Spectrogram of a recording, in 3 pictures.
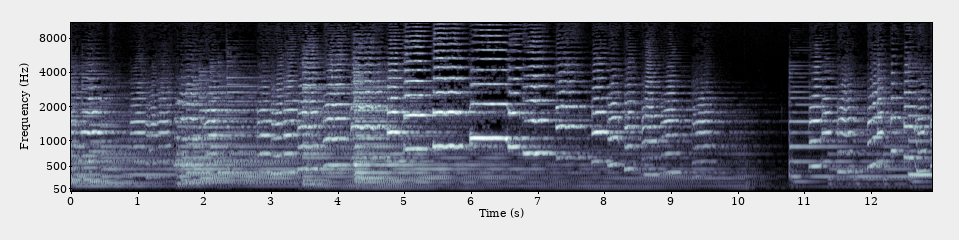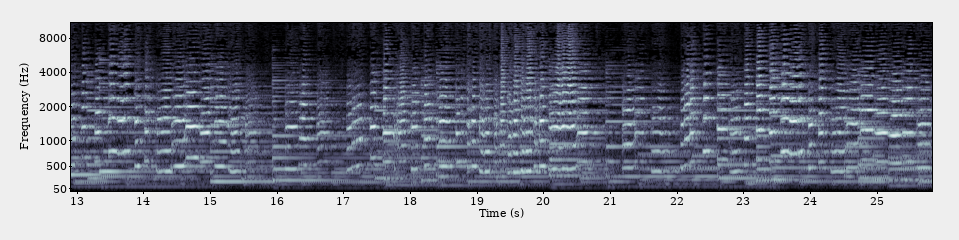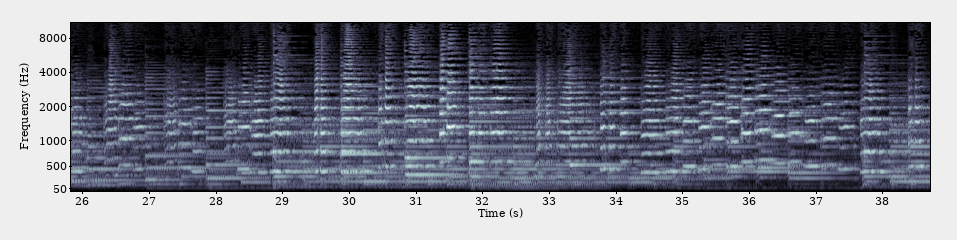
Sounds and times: Piano: 0:00.0 - 0:38.7
Trumpet: 0:00.0 - 0:38.7.

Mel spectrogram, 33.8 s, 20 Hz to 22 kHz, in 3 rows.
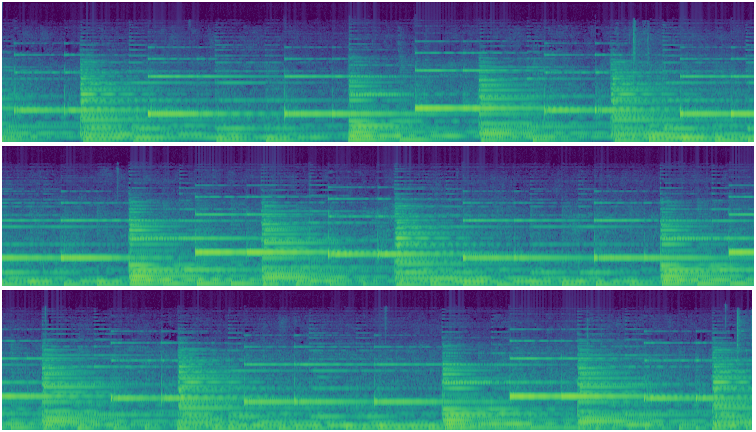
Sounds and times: Music: 0:00.0 - 0:33.8.

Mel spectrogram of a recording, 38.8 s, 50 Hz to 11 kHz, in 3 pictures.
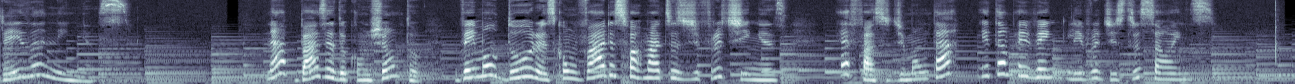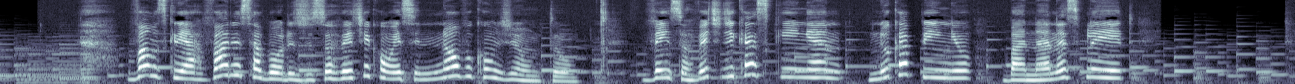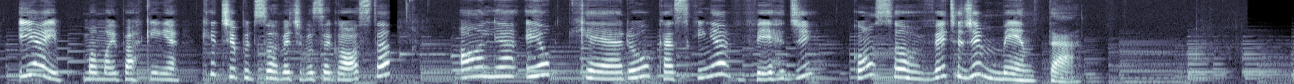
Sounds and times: Speech: 0:00.0 - 0:01.3, 0:02.7 - 0:12.2, 0:14.2 - 0:18.8, 0:19.4 - 0:24.3, 0:26.1 - 0:29.8, 0:30.5 - 0:36.8
Music: 0:00.0 - 0:38.8.

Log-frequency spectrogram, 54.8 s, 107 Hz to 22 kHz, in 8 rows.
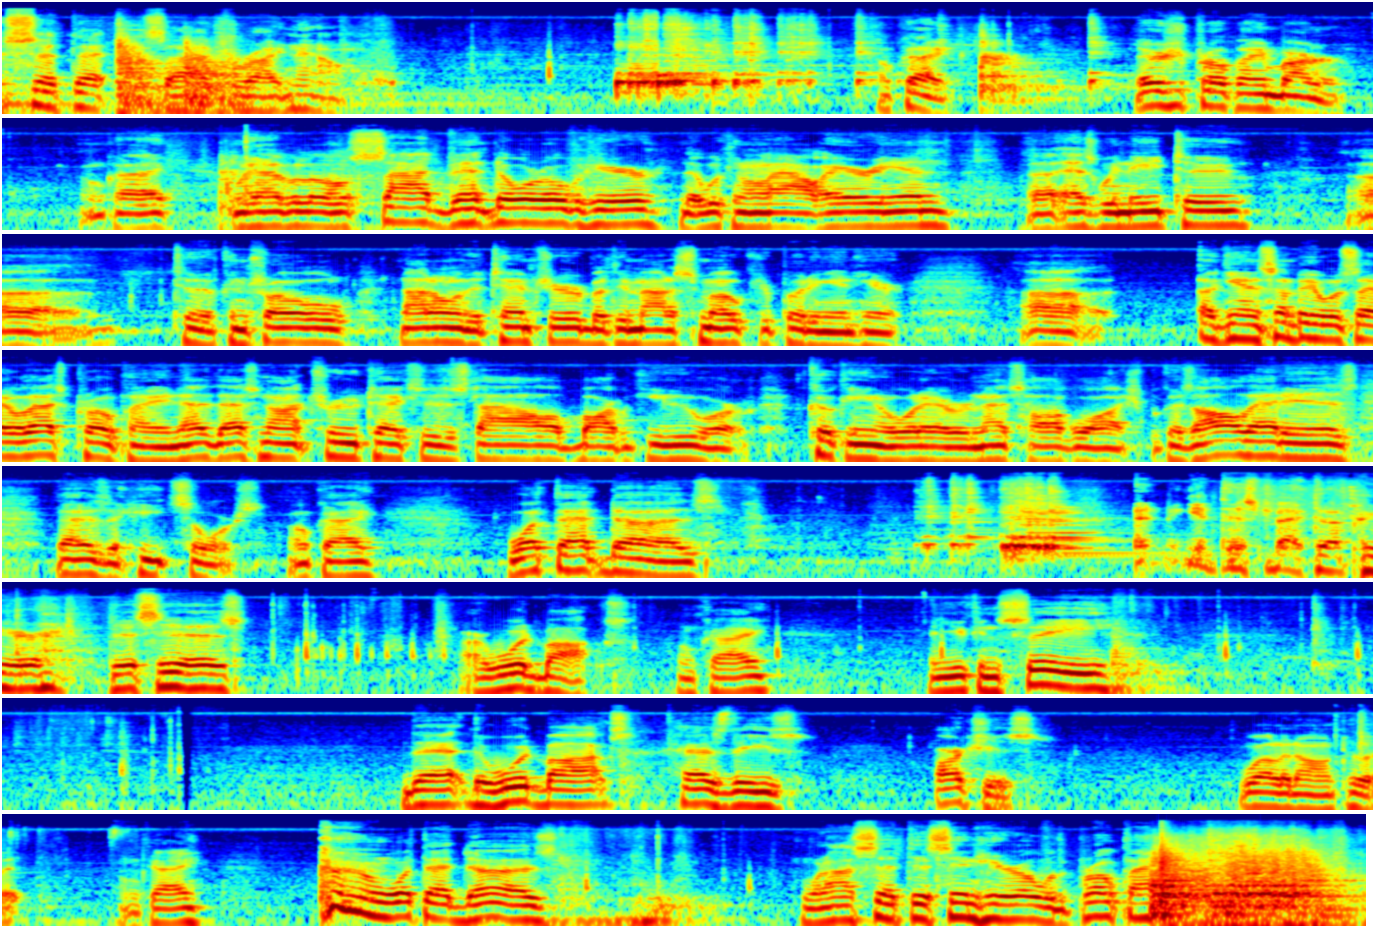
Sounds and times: Speech: 0:00.0 - 0:02.0, 0:04.4 - 0:05.0, 0:05.6 - 0:18.2, 0:18.8 - 0:29.3, 0:30.0 - 0:31.1, 0:33.1 - 0:35.6, 0:36.5 - 0:38.2, 0:38.9 - 0:40.0, 0:43.1 - 0:45.2, 0:45.8 - 0:46.4, 0:47.3 - 0:50.9, 0:52.0 - 0:54.8.

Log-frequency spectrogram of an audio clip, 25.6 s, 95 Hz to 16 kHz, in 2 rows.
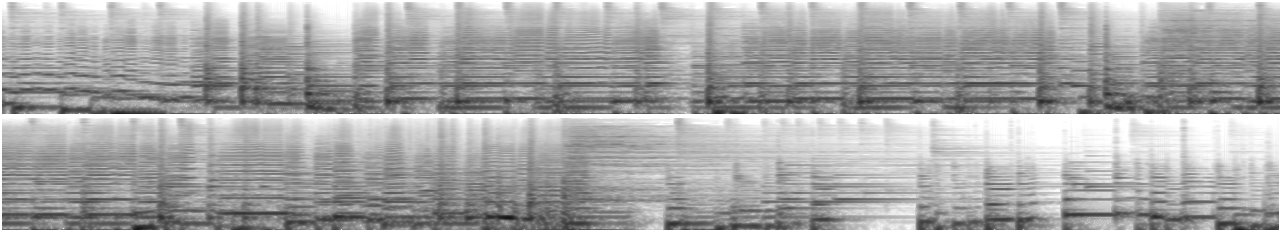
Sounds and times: Jazz: 0:00.0 - 0:25.5.

